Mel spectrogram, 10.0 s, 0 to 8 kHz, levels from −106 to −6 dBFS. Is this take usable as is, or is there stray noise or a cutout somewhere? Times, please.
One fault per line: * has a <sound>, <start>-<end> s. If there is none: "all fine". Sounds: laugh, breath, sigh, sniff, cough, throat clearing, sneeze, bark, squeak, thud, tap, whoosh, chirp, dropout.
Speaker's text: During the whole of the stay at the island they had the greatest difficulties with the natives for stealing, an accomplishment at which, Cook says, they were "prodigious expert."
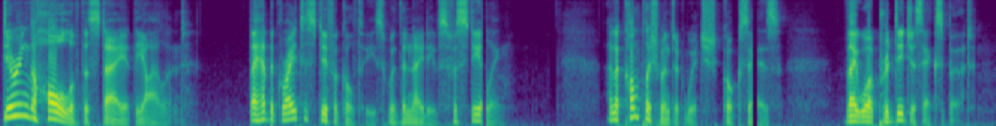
* has a dropout, 4.8-4.9 s
* has a dropout, 7.5-7.6 s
